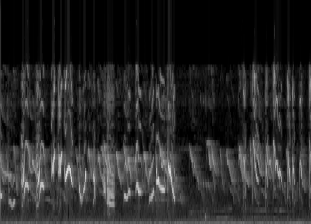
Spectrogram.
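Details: Pleci, the white-eye, pouring out a rapid high twitter meant to lure other white-eyes into song; tightly packed squeaky slurred notes for about three seconds, then thinner scattered chirps with a low background murmur.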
